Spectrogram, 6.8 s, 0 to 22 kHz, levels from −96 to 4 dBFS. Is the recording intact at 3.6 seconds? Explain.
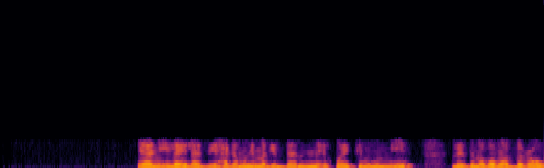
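No. At 3.6 seconds the speech carries the AMR narrowband mobile codec damage that runs through the whole clip. The codec rebuilds speech from a vocal-tract model excited by a few pulses per 5 ms subframe, so nothing above 4 kHz survives and the voice turns plainly buzzy and synthetic, which fits a low rate near 7.4 kbps. A plain telephone band-limit would only sound muffled. This has a mechanical, pulse-driven roughness too.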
